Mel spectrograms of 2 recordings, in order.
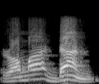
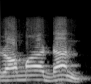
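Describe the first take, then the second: The two takes are said the same way.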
